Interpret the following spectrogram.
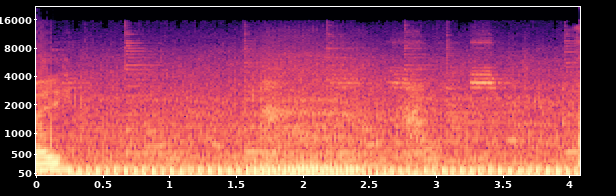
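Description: Kawasaki Z900's inline-four engine with a loud exhaust, running at low revs in an even pulsing beat as the bike creeps along, swelling briefly about two seconds in.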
